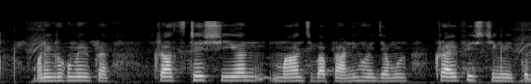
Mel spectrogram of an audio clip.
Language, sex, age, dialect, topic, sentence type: Bengali, male, 18-24, Standard Colloquial, agriculture, statement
